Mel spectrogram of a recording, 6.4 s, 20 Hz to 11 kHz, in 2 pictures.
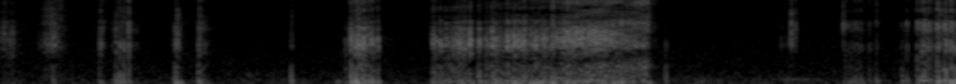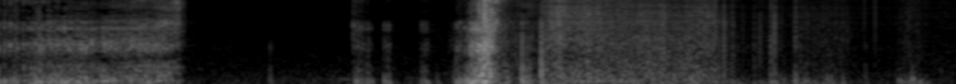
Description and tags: Strike a Match /škrtnutie zápalkou
Strike a Match
// Recording device: Zoom H2N //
